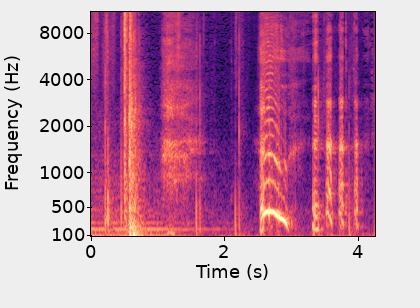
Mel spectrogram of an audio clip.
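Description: A door slams shut with a loud thunk about half a second in, over film-score music that fades away. Later a man's voice gives a short exclamation that rises and falls in pitch.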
